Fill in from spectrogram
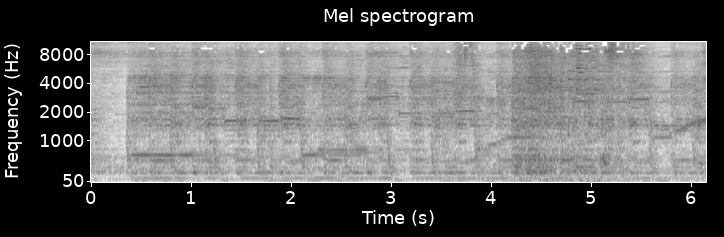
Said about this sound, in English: This film's really loud, isn't it? Just yeah, really explosions and techno. Things being smashed. People shouting. It's just really loud.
